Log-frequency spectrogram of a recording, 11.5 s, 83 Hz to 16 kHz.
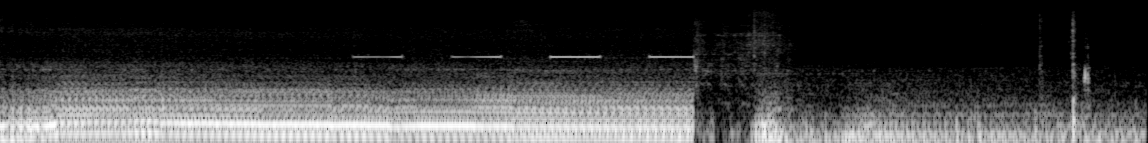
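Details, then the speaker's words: Rebuilt Subaru WRX engine at idle after fixing exhaust cams on cylinders 2 and 4 that were two teeth out of time; steady smooth idle with dash chimes, running much better, though a very slight clicking was later noticed. Normal idle. "We're back up and running. Let's go see how it operates. Oh, so much better."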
